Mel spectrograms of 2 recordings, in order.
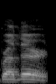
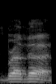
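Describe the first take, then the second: First: The final R is pronounced as a hard R. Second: The final R is dropped, ending in an uh. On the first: The speaker calls it wrong. "not brother" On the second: The speaker calls it right. "It's brother, No hard R"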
